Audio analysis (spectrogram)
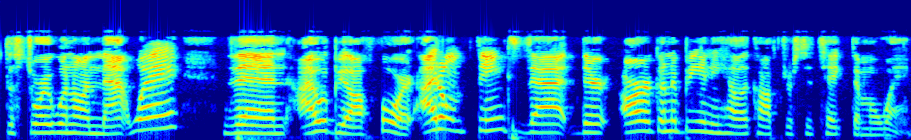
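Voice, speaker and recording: A woman's voice: on the high side, lively intonation, brisk, pushed and bright, no echo. A woman hosting a casual podcast discussion, chatty and giggly as she rambles through her opinions. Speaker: podcast host. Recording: dull lo-fi podcast audio.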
